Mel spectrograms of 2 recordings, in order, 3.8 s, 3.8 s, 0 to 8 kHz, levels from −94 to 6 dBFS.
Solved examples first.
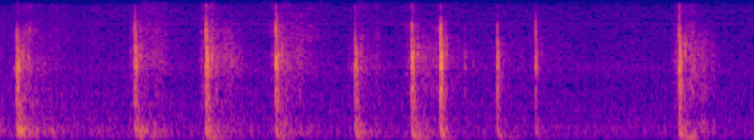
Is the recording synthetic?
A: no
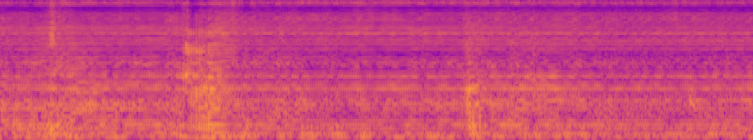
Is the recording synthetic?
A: yes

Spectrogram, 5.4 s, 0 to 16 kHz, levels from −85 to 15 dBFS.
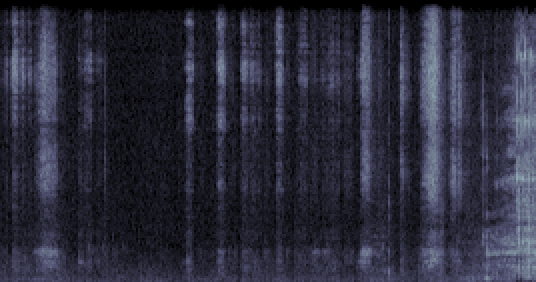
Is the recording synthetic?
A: no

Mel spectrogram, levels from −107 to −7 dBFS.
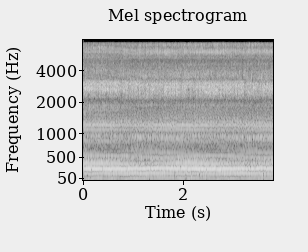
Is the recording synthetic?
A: yes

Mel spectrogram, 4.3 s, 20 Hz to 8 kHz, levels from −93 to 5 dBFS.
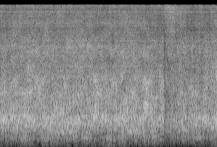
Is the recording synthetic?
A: yes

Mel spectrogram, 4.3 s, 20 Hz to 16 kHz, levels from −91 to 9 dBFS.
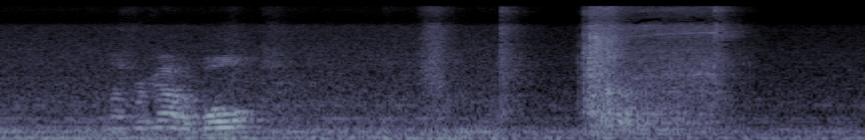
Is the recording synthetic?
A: no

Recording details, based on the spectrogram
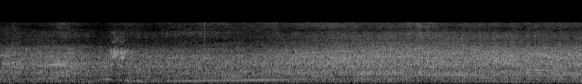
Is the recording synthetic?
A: no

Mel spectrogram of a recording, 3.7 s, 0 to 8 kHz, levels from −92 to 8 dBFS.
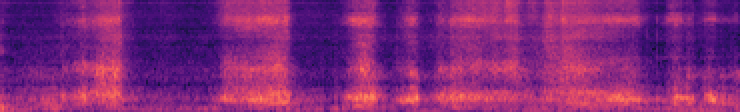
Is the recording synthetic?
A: yes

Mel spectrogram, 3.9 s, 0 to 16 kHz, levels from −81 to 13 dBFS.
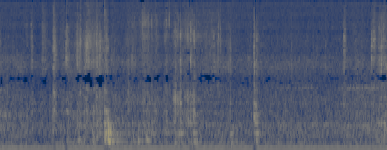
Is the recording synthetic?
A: no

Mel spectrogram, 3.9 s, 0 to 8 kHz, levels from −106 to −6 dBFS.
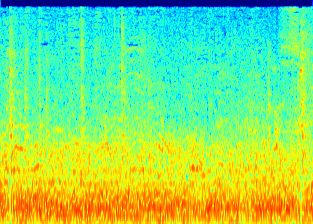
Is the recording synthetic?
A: no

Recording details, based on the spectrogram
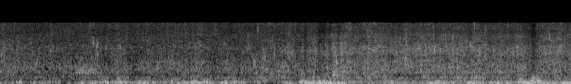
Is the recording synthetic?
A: no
